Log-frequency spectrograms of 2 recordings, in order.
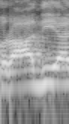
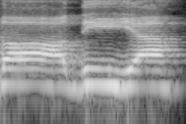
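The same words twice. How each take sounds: First: The ya and final h sounds are swallowed. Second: The ya and final h sounds are clear. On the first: The speaker calls it wrong. "इसको रादिया नहीं पढ़ना" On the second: The speaker calls it right. "वाजे करके पढ़ना है"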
